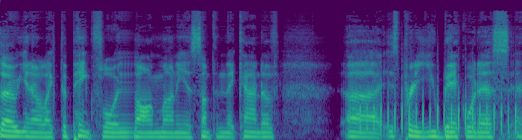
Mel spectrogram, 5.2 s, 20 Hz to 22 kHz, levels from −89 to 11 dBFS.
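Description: At 1.21 s the speech stops moving forward and the last sound is held and faded for about 120 ms, a buzz or hiss that thins out before the talker resumes at 1.36 s with roughly 120 ms of speech simply gone. This is a burst of packet loss: consecutive packets never arrived in time, so the receiver stretched and attenuated what it had instead of leaving silence, then skipped ahead when fresh audio came in.

From 3.60 s to the end of the clip a steady ticking runs over the speech and through its pauses, about 14 clicks per second at an even spacing, each pop standing well above the speech level. This train of clicks is a string of near-identical pulses added on top of the signal. The regular rate points to a periodic source, likely electrical interference from nearby equipment or a faulty connection or power supply.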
